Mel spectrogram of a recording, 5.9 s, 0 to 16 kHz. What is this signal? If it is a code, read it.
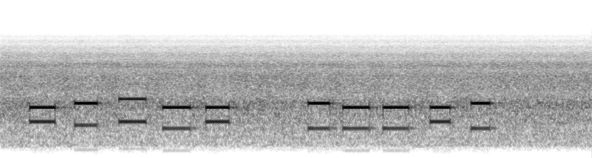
DTMF, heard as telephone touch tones, dialled by hand, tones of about 250 ms, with radio hiss and room echo. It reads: 75917 21172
